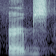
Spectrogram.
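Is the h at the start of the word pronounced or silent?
silent. The word starts without an h sound. "in the U.S., we call them herbs"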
